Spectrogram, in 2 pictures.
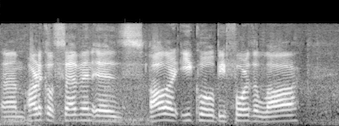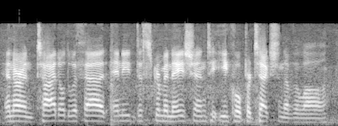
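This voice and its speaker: Flat-toned, higher-voiced man reading aloud outdoors. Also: normal speed, rough recording. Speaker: reader at a public event. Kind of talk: public reading with casual paraphrase. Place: outdoor town plaza. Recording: outdoor event with street traffic noise.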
